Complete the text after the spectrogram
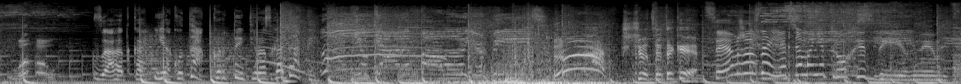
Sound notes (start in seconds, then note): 3.0 screams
